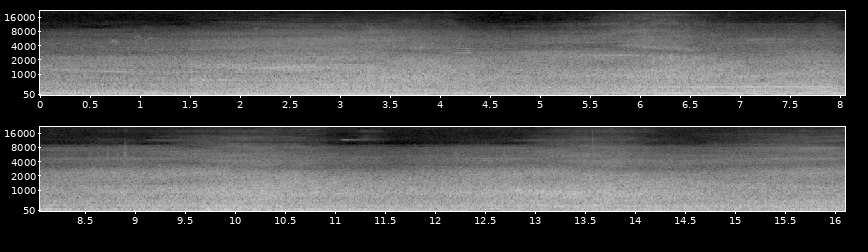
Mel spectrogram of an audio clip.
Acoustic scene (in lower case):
street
